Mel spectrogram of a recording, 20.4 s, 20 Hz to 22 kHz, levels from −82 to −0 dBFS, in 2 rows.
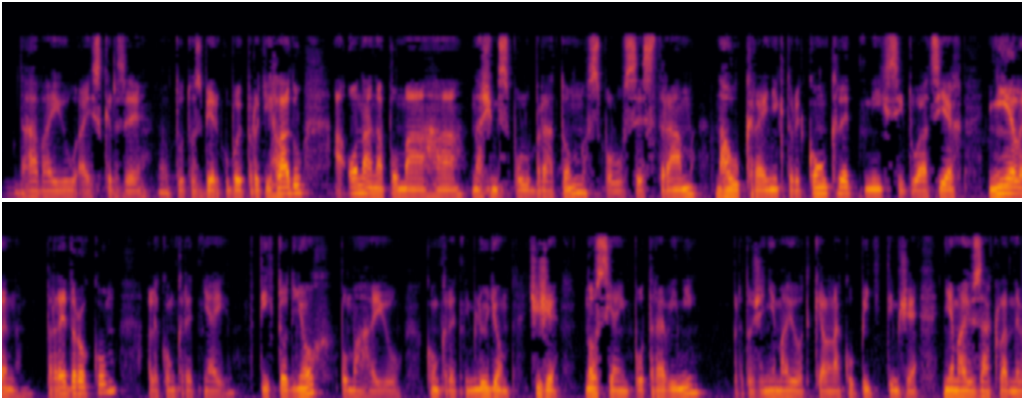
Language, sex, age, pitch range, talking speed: Slovak, male, 20-39, 100-120 Hz, 130 wpm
